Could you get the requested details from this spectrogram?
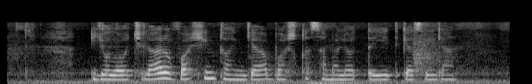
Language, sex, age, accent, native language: Uzbek, female, 19-29, Qashqadaryo, Uzbek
